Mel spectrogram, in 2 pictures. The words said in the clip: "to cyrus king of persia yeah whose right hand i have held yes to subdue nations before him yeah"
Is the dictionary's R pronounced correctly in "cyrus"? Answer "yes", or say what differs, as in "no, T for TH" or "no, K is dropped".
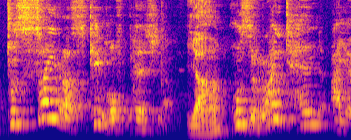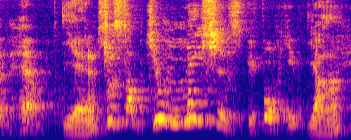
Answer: yes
